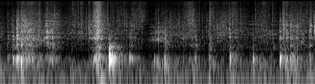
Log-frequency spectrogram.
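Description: A spoon scrapes and stirs pork rub and stuck bits across the bottom of a Ninja Speedi pot, making repeated close scraping strokes over a faint sizzle, with no talking.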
